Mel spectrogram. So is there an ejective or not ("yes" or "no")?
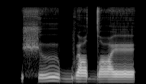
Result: no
